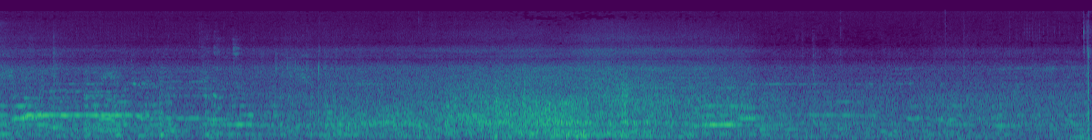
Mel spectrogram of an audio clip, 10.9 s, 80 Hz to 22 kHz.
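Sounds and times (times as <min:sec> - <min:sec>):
road noise: 0:00.0 - 0:10.9
rushing wind: 0:00.0 - 0:10.9.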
